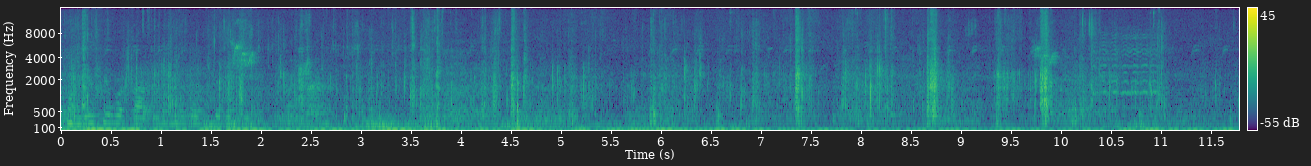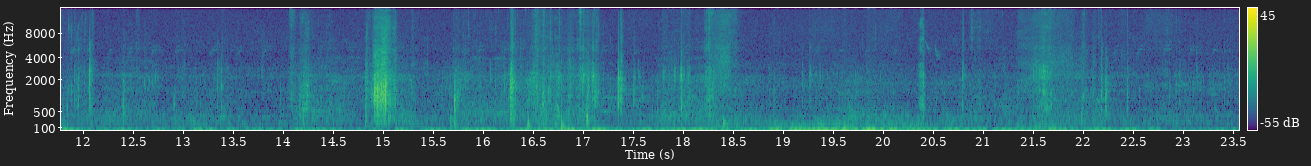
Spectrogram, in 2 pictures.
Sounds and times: walk 0:00.0 - 0:23.5

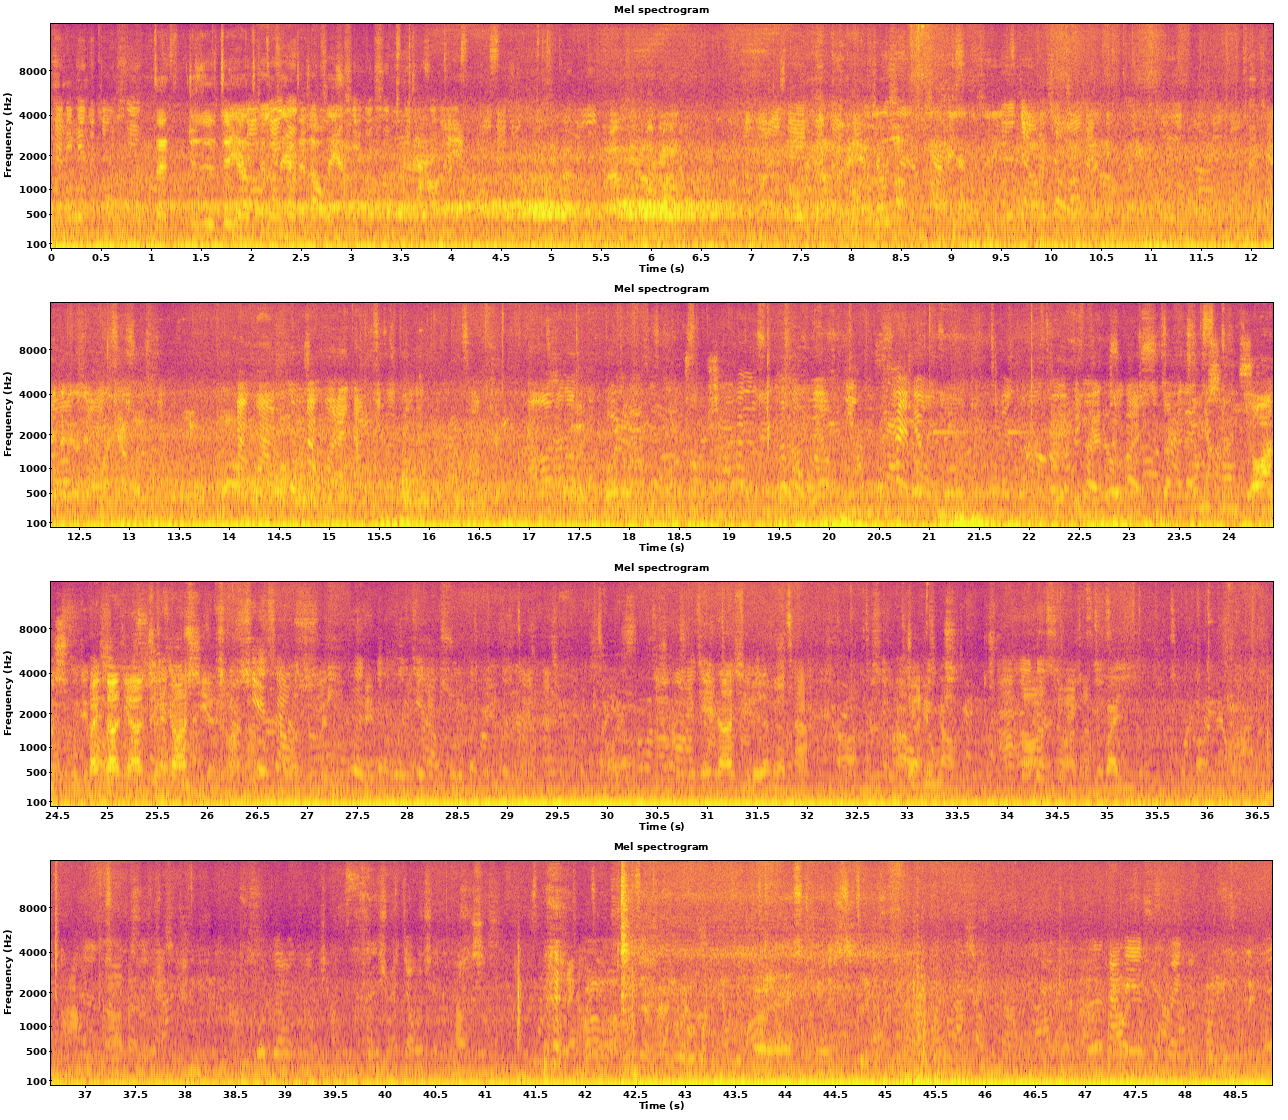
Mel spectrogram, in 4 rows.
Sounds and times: Walking in the station 0:00.0 - 0:48.8

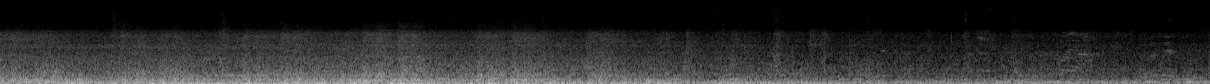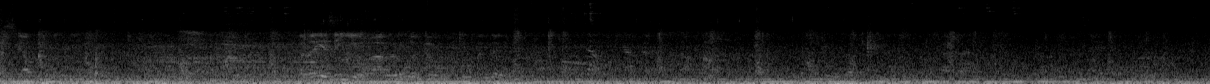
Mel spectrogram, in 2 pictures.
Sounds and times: Walking in the train station platform 0:00.0 - 0:24.2

